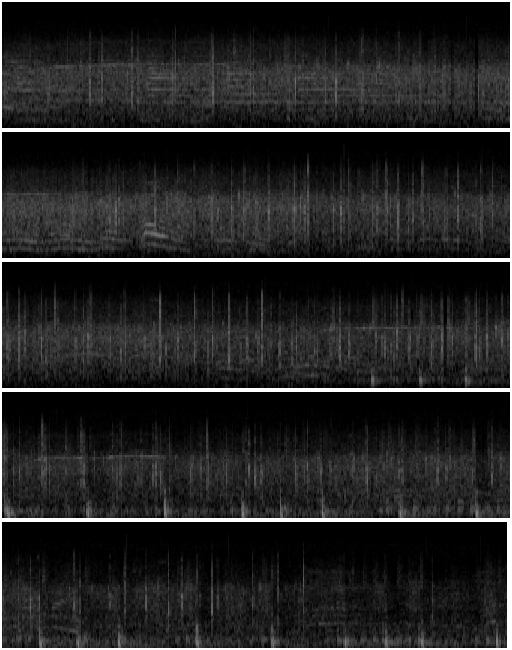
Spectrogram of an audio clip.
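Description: A large group of men sings together on a stage in an echoing hall.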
